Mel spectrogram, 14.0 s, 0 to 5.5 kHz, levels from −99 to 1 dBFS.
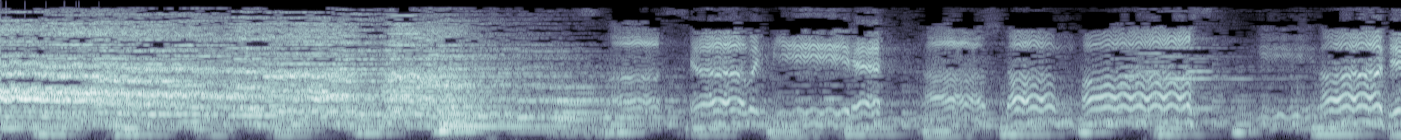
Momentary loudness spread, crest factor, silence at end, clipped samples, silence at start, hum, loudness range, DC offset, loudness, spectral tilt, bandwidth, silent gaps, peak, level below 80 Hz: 17 LU; 14 dB; 0 s; under 0.1%; 0 s; none; 10 LU; under 0.1%; -14 LUFS; -7.5 dB/octave; 5 kHz; none; 0 dBFS; -38 dBFS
